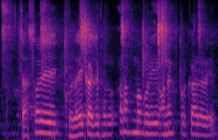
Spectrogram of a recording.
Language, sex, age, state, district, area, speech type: Odia, male, 18-30, Odisha, Balangir, urban, spontaneous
